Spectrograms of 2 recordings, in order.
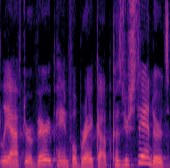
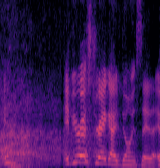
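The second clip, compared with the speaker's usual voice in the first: ordinary talk, nothing marked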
